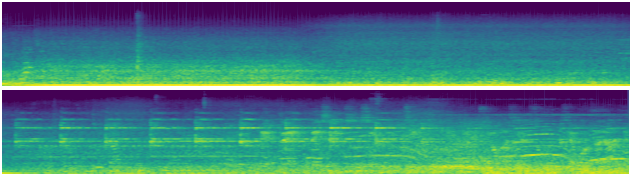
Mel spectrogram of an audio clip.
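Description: Steady low rumble of an elevated rail car, heard from inside as it rides along. About ten seconds in this gives way to a Tri-Rail commuter train pulling into a station: high tones that sound on and off, then wheel squeal as it slows.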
